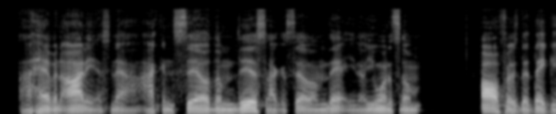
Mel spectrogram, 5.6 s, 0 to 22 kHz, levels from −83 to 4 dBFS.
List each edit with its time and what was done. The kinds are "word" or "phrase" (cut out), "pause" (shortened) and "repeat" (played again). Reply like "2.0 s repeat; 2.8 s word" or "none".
4.0 s word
